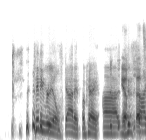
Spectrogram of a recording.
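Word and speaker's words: Tetreault: I mean, how are you pronouncing this thing? Tetrol? Titty reels, got it.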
